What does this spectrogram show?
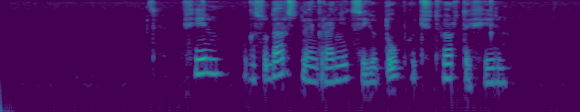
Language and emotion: Russian, neutral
